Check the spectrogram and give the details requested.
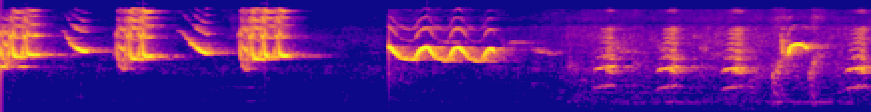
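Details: Mature captive black-winged myna singing as a lure to draw replies: three loud falling squawk-whistles, then a rapid warbling trill, followed by softer repeated chirps.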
